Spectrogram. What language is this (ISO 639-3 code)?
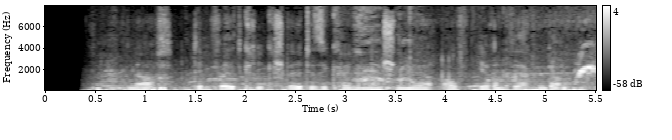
deu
